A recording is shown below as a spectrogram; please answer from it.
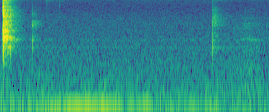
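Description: Near silence with a sharp plastic click at the start and a faint tick near the end, from a small memory stick and USB-C adapter being handled.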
